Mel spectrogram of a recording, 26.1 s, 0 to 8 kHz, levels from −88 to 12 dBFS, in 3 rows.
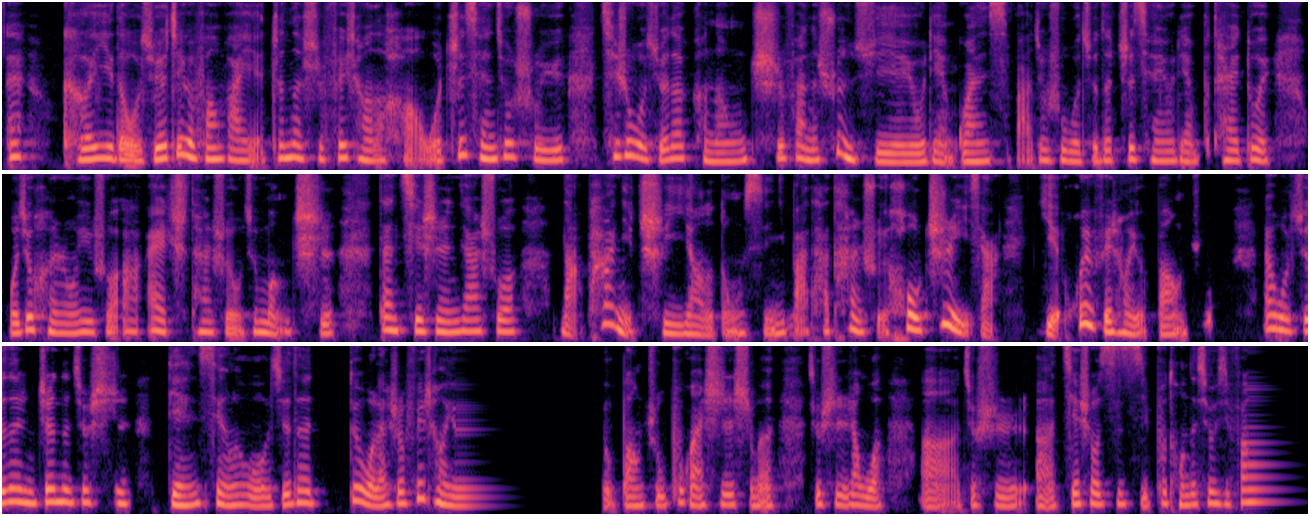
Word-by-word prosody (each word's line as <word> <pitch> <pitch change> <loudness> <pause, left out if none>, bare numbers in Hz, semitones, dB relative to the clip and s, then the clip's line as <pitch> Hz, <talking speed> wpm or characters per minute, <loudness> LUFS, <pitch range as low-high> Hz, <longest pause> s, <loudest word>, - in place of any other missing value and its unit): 哎， 245 +1 +1 0.2
可 195 0 +2
以 215 0 +4
的， - - +3
我 - - +3
觉 195 - +3
得 215 - +8
这 - - +3
个 250 - +8
方 205 -2 +2
法 190 -3 -1
也 - - -3
真 225 +1 +2
的 230 - +3
是 215 -1 -4
非 225 +3 +1
常 205 -5 0
地 190 - -3
好。 - - -6
我 - - -2
之 265 +9 0
前 230 -7 +5
就 245 +3 +1
属 200 -5 -2
于 185 +2 0 0.2
其 250 - 0
实 265 - +2
我 235 -4 +4
觉 205 - -1
得 215 - +1
可 190 -5 -5
能 165 +3 -2
吃 220 +2 -1
饭 220 -2 0
的 185 - +1
顺 220 +2 +2
序 205 -4 -1
也 155 -1 +1
有 150 +1 +2
点 170 -1 -3
关 165 +1 -1
系 170 -2 +2
吧， - - -9
就 190 - -3
是 185 - -4
我 170 - 0
觉 160 - -3
得 180 - -2
之 190 +3 -1
前 195 -3 +1
有 175 - -2
点 170 -2 -3
不 - - -14
太 185 -1 -1
对。 190 -1 -1 0.3
我 170 - +1
就 230 - +4
很 220 -5 0
容 170 +1 -1
易 190 - +1
说， 190 - -4
啊， 195 -2 -4
爱 205 0 +1
吃 190 - -3
碳 190 0 -2
水 190 - -3
我 - - -3
就 190 - -2
猛 185 +2 0
吃， 165 -3 0 0.3
但 225 -1 +3
其 210 -2 +5
实 200 0 +1
人 185 - +3
家 205 0 +1
说， 200 -1 -1 0.3
哪 - - -3
怕 335 - -2
你 - - +2
吃 175 - +2
一 160 - 0
样 155 -2 0
的 - - -3
东 190 - -5
西， 170 - +2
你 175 - -1
把 - - -5
它 - - -8
碳 225 -1 -1
水 - - -5
后 245 -3 +5
置 315 +8 +5
一 - - +3
下， - - -2 0.3
也 - - +2
会 340 -9 +3
非 280 - +3
常 180 -4 +1
有 150 - -2
帮 - - -2
助。 - - -14 0.3
哎， 245 - +1
我 225 -3 +3
觉 205 0 +3
得 230 0 +5
你 210 - +4
真 225 +2 +4
的 225 - +5
就 220 0 0
是 205 -1 -2 0.2
点 175 0 +4
醒 200 -2 +1
了 170 - +1
我， 165 -4 -1
我 155 - 0
觉 175 +3 0
得 210 +1 +1 0.2
对 245 - +2
我 200 - +5
来 155 - +1
说 200 +2 +1
非 280 +8 -1
常 220 -7 +3
有 155 - 0 1.0
帮 160 +1 -1
助， 160 -2 -3
不 - - -5
管 165 -5 0
是 180 +1 -1
什 175 -3 -2
么 160 - -1 0.2
就 185 - -3
是 180 -3 -2
让 175 -1 -1
我， 150 +1 -1 0.2
呃 - - -4
就 165 - -5
是， 155 -2 -4
呃， 155 -2 -2
接 190 - 0
受 195 0 +1
自 185 +1 +3
己 195 +1 0
不 - - -8
同 175 -3 -2
的 180 - -1
休 200 +2 +1
息 190 -2 -2
方 225 +2 -3
195 Hz, 340 characters per minute, -20 LUFS, 175-220 Hz, 1.0 s, 得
